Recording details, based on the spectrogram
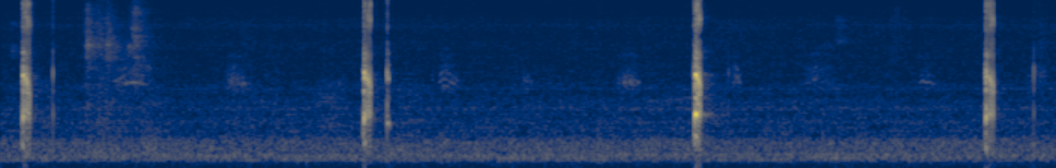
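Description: Four sharp, short hiccup sounds spaced a few seconds apart in a quiet room; ordinary infant hiccups.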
